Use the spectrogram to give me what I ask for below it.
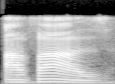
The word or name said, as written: Ahvaz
